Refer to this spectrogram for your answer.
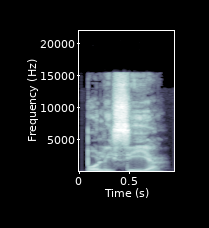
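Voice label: police person, Spanish, male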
